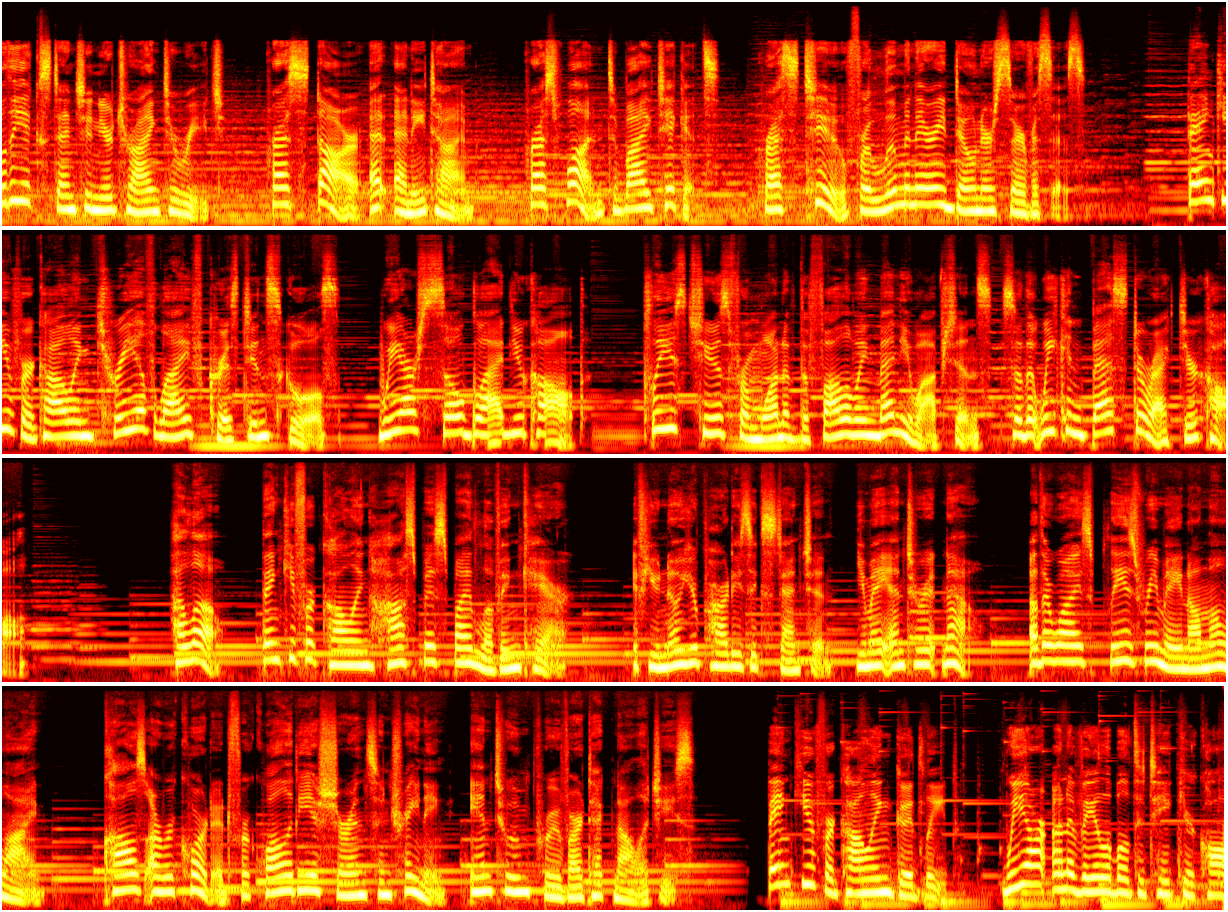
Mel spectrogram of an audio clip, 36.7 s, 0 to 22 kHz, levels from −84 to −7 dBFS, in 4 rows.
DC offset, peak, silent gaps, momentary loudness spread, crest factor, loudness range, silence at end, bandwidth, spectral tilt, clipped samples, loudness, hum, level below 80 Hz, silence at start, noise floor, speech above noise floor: under 0.1%; -2 dBFS; 33.15-33.20 s; 9 LU; 12 dB; 2 LU; 0 s; 20 kHz; -5 dB/octave; under 0.1%; -16 LUFS; none; -44 dBFS; 0 s; -37 dBFS; 22 dB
